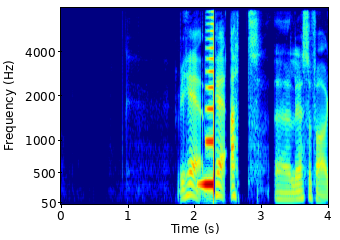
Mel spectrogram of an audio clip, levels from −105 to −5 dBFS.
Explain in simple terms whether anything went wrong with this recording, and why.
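At 2.02 seconds, an unstable filter breaks down in this speech. A low tone, around 300 Hz, swells up quickly. It takes about a quarter of a second to grow very loud and harsh. Then the sound drops out completely for about 35 milliseconds, ending at 2.31 seconds. This happens when a filter that feeds its own output back into itself gets bad settings. Each pass makes the tone bigger until the numbers overflow and the filter resets.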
